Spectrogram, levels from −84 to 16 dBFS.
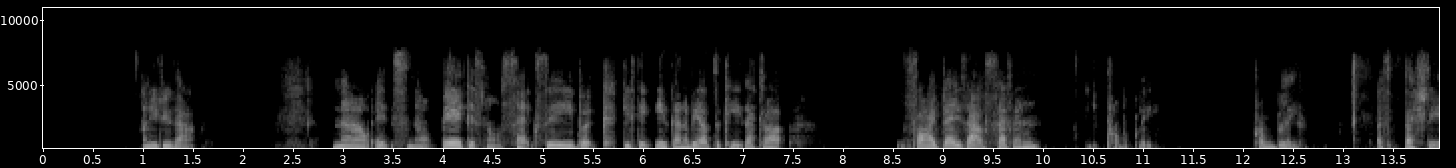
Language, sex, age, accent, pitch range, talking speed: English, female, 30-49, British, 170-220 Hz, 135 wpm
